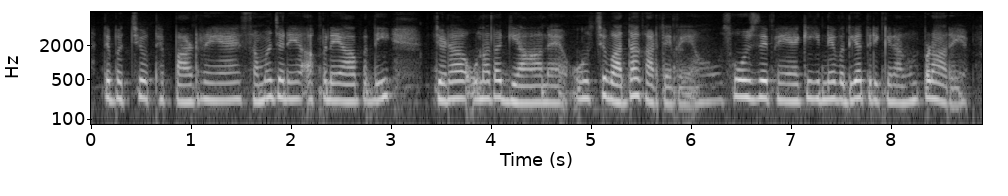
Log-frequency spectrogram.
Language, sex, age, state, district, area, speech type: Punjabi, female, 30-45, Punjab, Rupnagar, urban, spontaneous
